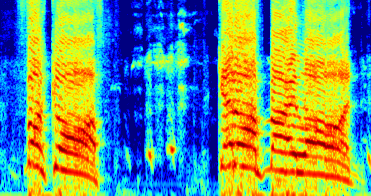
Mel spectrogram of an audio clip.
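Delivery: loud angry shout. Real, not acted. Shouting to end rant.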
